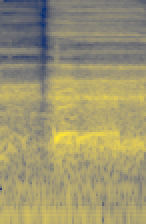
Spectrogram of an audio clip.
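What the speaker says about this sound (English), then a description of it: "Then you will hear a loud gasp" A sharp, loud gasp from a tech priest in a Dark Heresy tabletop role-play scene, one quick intake of breath standing alone with no talk over it.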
